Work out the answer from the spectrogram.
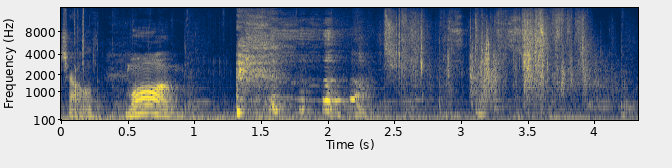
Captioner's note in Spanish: se ríe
